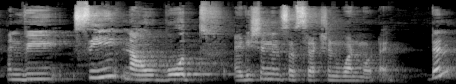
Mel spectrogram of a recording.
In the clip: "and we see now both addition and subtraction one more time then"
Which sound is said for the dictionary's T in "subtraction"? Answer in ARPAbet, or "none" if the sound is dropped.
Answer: S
